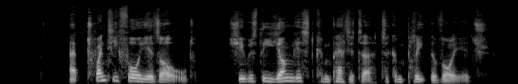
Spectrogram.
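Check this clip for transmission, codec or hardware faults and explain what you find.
Generation loss runs throughout the speech. The sound is swirly and hollow, with a smeared, watery texture. Consonant attacks blur instead of landing crisply, and nothing is present above 16.5 kHz. The likely cause is repeated lossy coding: the audio seems to have passed through an MP3 encoder, consistent with 64 kbit/s, about three times. Each pass quantises again on a shifted frame grid, so its noise and spectral holes stack on the last.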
